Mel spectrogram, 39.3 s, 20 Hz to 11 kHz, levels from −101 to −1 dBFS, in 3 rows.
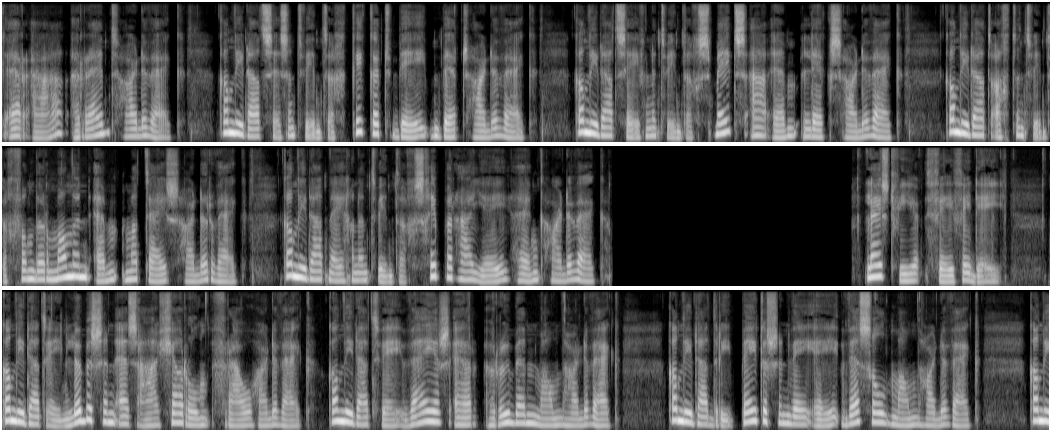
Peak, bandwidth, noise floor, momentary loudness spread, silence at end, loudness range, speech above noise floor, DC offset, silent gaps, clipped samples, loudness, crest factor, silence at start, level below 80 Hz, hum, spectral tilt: -6 dBFS; 10.5 kHz; under -90 dBFS; 12 LU; 0 s; 5 LU; over 67 dB; under 0.1%; none; under 0.1%; -24 LUFS; 18 dB; 0 s; -76 dBFS; none; -5.5 dB/octave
